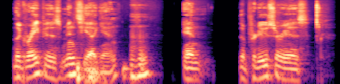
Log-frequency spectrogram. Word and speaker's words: Mencía: Is it Mencía? Mencía. Mencía. It's not a TH sound. Somebody told me it's supposed to be a TH could sound.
